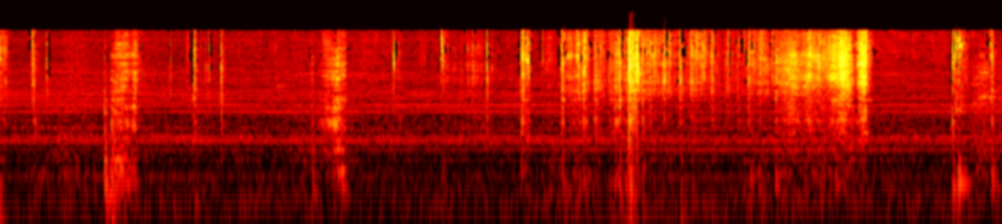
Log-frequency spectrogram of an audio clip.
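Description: Packed snow crackling and scraping against a metal sheet as a snowball is held in a lighter flame and pressed down, with scattered sharp clicks and a denser stretch of crackling about halfway through.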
